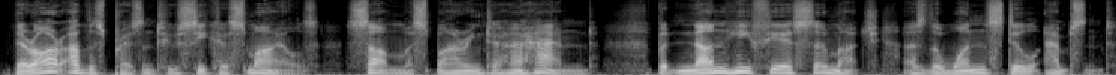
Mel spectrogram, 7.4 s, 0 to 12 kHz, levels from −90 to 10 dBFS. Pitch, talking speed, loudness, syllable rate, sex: 105 Hz, 175 wpm, -20 LUFS, 5.1 syllables/s, male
